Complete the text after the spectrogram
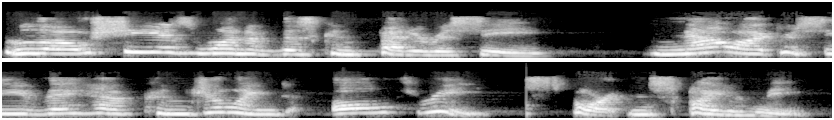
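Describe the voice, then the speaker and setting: A woman playing a wronged, pleading young gentlewoman in an amateur Shakespeare verse table read. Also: sits high, expressive, slow. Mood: accusing. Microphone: video call. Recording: dull, lo-fi video call.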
